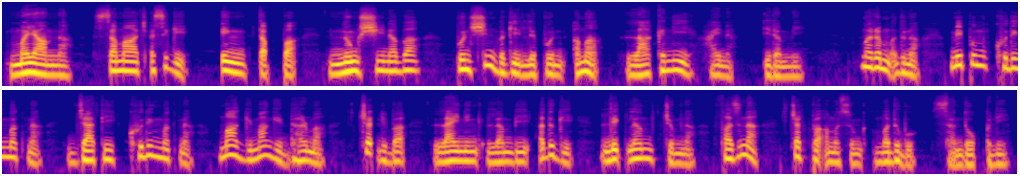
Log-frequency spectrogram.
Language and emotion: Manipuri, neutral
